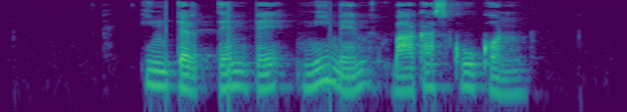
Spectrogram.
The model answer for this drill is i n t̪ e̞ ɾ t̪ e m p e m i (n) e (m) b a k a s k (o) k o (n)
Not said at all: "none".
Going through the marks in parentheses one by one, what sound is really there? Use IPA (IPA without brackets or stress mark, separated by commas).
m, m, u, n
